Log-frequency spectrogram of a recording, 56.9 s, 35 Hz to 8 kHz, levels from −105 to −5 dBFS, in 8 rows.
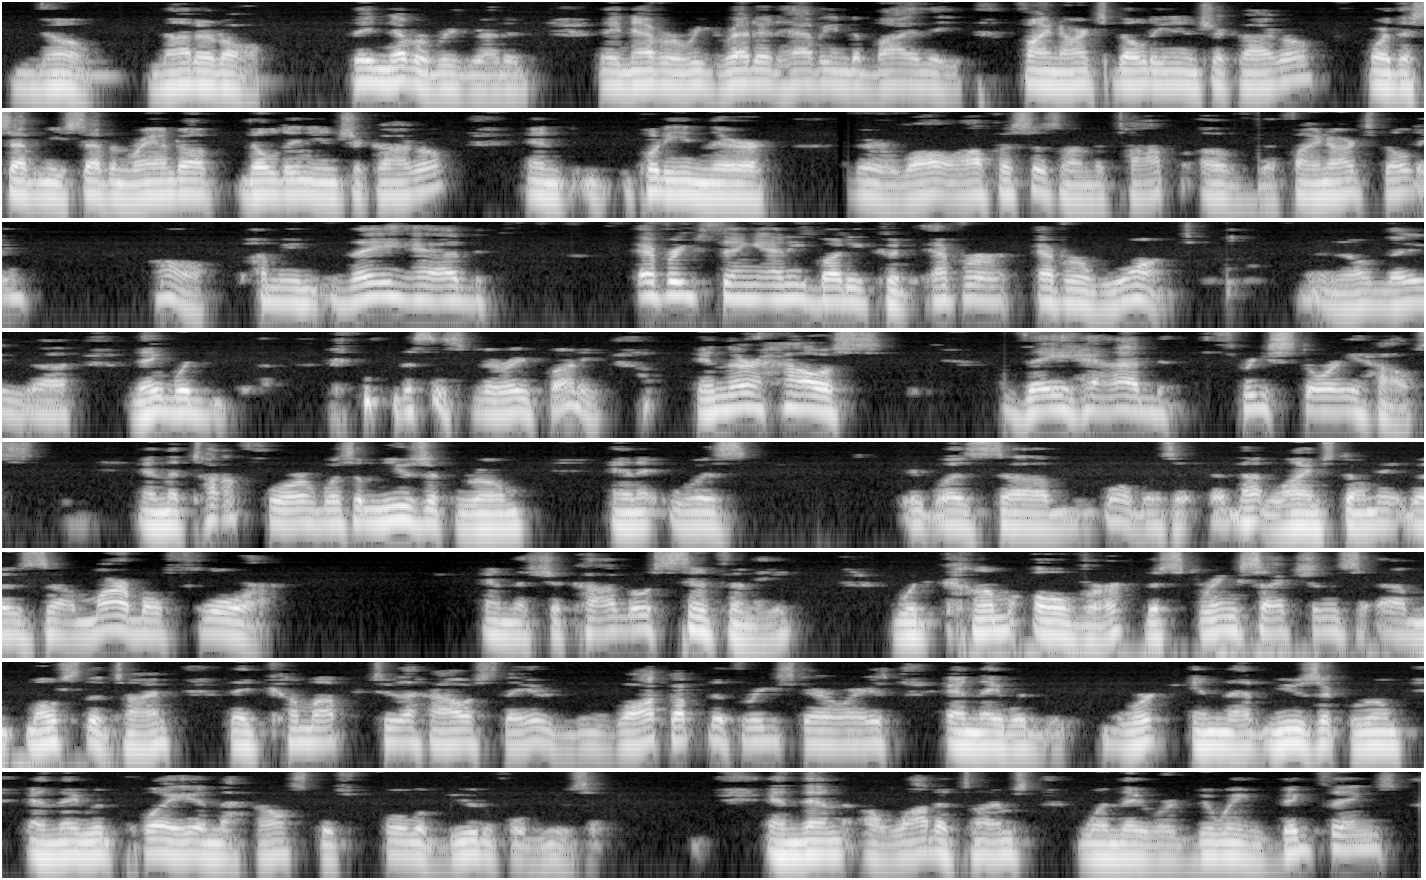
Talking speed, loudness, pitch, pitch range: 160 wpm, -20 LUFS, 120 Hz, 110-135 Hz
